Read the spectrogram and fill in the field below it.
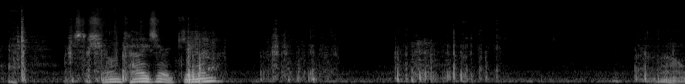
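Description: Trading cards rustle and flick against each other in hands.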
